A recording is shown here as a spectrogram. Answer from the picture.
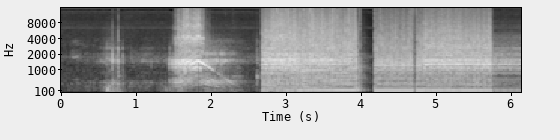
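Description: The airship's propeller motors running, heard from the onboard camera: a loud, steady rushing sound with a low hum through it. It cuts out briefly about four seconds in, comes back, and runs quieter near the end.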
